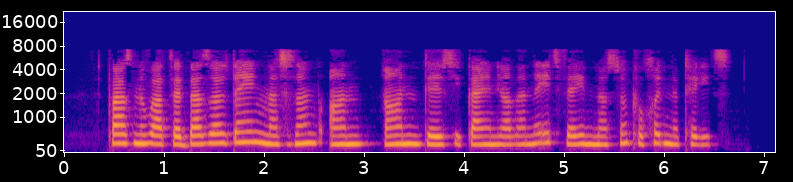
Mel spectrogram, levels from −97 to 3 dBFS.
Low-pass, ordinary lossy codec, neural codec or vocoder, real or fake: 7.2 kHz; MP3, 32 kbps; codec, 16 kHz, 0.5 kbps, FunCodec, trained on LibriTTS, 25 frames a second; fake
